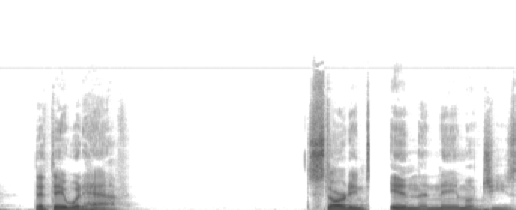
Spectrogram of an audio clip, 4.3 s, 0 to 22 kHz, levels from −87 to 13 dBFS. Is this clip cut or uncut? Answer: cut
